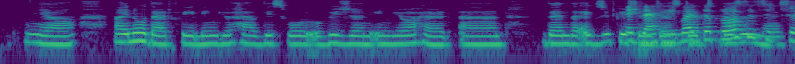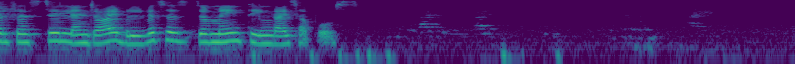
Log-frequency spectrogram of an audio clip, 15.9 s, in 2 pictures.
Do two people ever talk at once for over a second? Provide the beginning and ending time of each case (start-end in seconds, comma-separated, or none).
6.3-7.8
